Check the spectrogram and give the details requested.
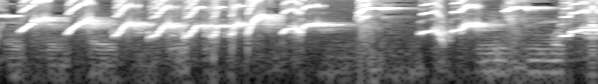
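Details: Rapid, loud song from a white-rumped shama, said to make other shamas agitated: quick upward-slurred whistles repeated several times a second, then varied falling and rising phrases, almost without pause.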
